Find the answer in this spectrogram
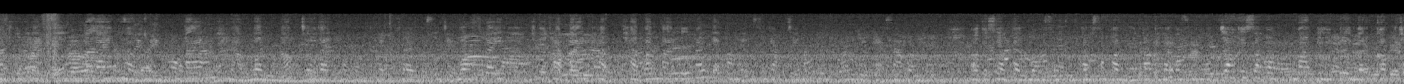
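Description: Steady engine hum of a moving road vehicle heard from inside it, with indistinct voices talking over it.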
